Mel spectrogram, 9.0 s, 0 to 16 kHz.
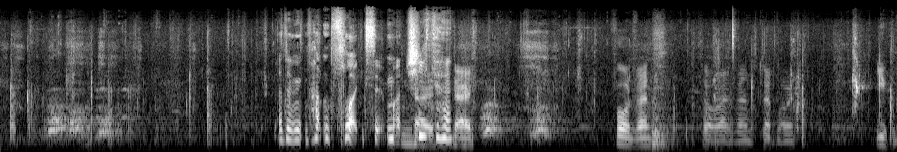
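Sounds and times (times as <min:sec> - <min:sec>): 
dog barking: 0:00.4 - 0:01.4, 0:04.1 - 0:05.6
speech: 0:02.8 - 0:05.0, 0:06.2 - 0:08.2, 0:08.8 - 0:08.9.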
